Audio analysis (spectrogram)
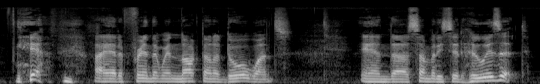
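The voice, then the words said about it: Mixed New Zealand and American accent. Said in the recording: “you've got a bit of an interesting mix of accents there. Is it American? Is it New Zealand? Is it Australian? ... I'm actually a Kiwi ... The accents are really mixed up”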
